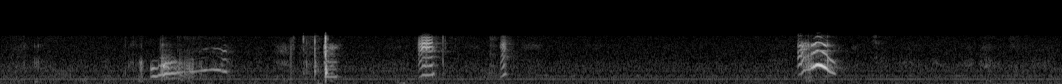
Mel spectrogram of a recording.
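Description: A 4½-month-old baby making short, high-pitched vocal noises that bend up and down in pitch: a longer one about a second and a half in, a few quick ones between three and five seconds, then a quiet gap before the loudest, about eight seconds in.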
